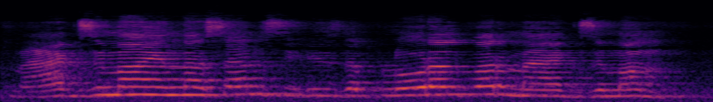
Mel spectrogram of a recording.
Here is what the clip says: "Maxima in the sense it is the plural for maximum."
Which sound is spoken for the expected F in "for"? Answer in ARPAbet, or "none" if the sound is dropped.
P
